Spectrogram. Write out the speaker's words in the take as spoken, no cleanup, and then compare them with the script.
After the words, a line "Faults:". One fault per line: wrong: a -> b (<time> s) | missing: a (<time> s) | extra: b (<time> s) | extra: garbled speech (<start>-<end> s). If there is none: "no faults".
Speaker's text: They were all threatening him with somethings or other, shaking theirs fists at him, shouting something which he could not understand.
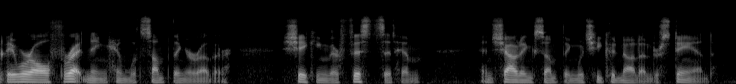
They were all threatening him with something or other, shaking their fists at him, and shouting something which he could not understand.
Faults:
wrong: somethings -> something (1.4 s)
wrong: theirs -> their (3.3 s)
extra: and (4.8 s)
